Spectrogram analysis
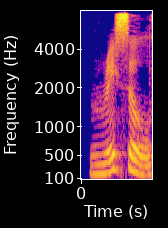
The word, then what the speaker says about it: wrestle: to write a story the doing word right wrestle so wrestling is a sport or a wrestler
